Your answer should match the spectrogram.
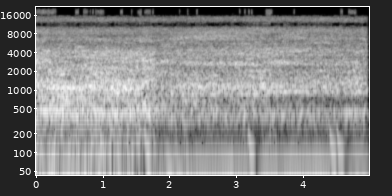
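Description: A Shark hair styler with Auto Wrap curlers blows continuously on 2 heat and 3 speed, a loud, steady rushing airflow with faint bumps and handling noises underneath.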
